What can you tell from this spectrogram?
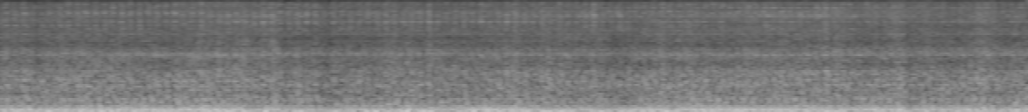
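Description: Cruiser motorcycle engine running steadily at cruising speed, heard from the rider's seat with road and wind rush.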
